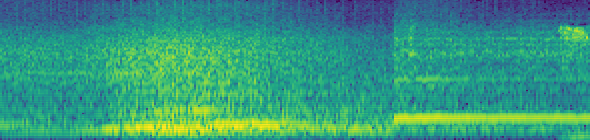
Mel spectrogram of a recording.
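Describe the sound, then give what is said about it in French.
A big boring machine is started up to cut into a wall during excavation work, its motor roaring louder as a whine climbs in pitch, then settling into a steady mechanical drone with a high tonal hum. “Mettete in moto la fresa.”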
